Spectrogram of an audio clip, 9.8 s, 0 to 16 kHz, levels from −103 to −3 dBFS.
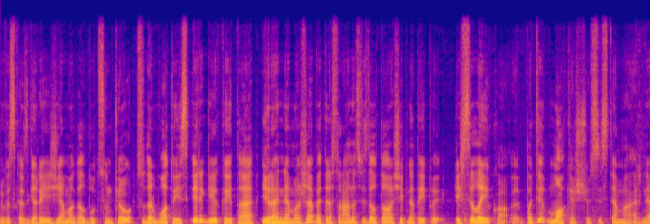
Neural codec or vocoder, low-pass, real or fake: codec, 44.1 kHz, 7.8 kbps, Pupu-Codec; 14.4 kHz; fake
